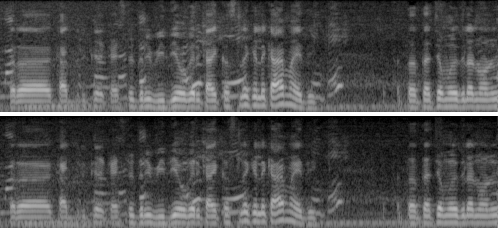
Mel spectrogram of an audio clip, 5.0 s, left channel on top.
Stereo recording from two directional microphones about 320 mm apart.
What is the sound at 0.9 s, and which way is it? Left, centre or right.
Speech, left.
